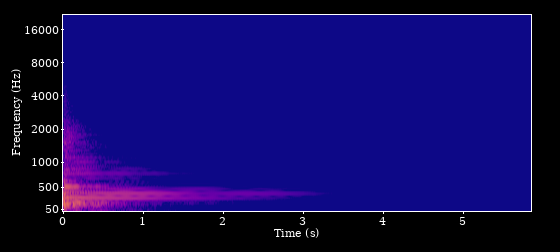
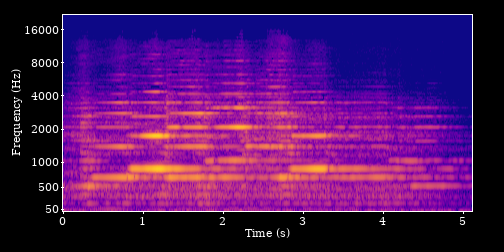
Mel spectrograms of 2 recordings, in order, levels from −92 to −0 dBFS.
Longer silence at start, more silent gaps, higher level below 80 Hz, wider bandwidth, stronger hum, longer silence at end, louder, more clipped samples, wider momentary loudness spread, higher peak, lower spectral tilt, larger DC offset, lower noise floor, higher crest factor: second, 0 s vs 0.15 s; neither; second, -76 dBFS vs -64 dBFS; second, 2.6 kHz vs 12.5 kHz; neither; first, 4.15 s vs 0.35 s; second, -50 LUFS vs -18 LUFS; neither; about the same, 21 LU vs 23 LU; second, -24 dBFS vs -2 dBFS; first, -8.5 dB/octave vs -1.5 dB/octave; neither; first, under -90 dBFS vs -48 dBFS; first, 28 dB vs 20 dB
